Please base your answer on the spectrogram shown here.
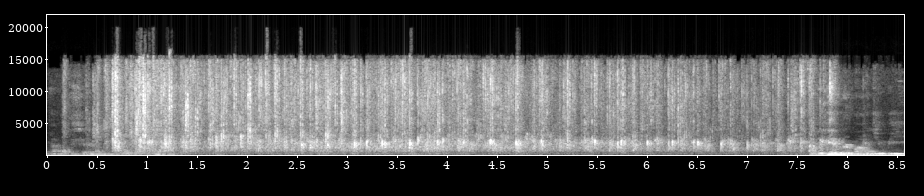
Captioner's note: applause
